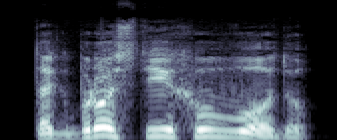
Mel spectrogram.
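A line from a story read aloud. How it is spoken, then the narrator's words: Shouted. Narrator (Russian): закричали с Карбаса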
